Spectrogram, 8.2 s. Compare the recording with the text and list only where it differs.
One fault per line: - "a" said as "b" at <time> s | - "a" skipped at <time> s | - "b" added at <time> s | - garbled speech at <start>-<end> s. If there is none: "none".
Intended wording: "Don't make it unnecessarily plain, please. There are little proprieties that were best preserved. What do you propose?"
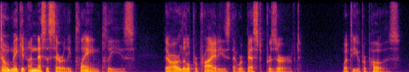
none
